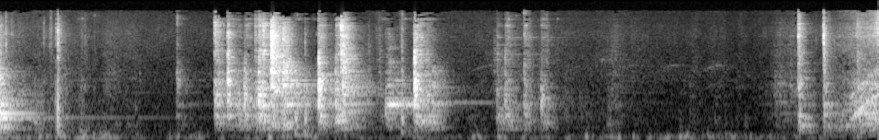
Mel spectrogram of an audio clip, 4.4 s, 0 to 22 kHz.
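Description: Honda GX390 engine turned over by a pull on its recoil starter, a rattling pull lasting about a second, with a second pull starting near the end; the engine does not fire, as there is no spark at the plug. A sharp click at the very start.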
